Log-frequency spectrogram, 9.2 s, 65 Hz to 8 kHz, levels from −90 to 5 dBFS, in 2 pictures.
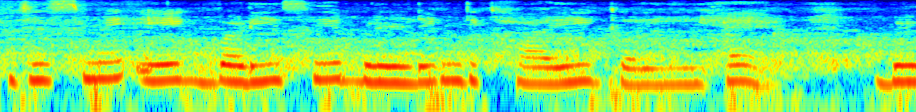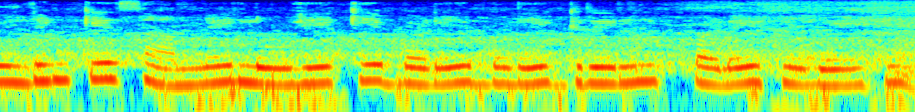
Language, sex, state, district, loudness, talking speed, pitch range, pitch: Hindi, female, Chhattisgarh, Raipur, -14 LUFS, 125 wpm, 220-250 Hz, 235 Hz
